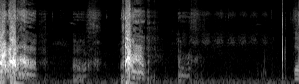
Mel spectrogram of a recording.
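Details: Angry street dog letting out two sharp, explosive barks about two seconds apart, with softer whimpering sounds in the quiet gaps and a couple of faint clicks near the end.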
